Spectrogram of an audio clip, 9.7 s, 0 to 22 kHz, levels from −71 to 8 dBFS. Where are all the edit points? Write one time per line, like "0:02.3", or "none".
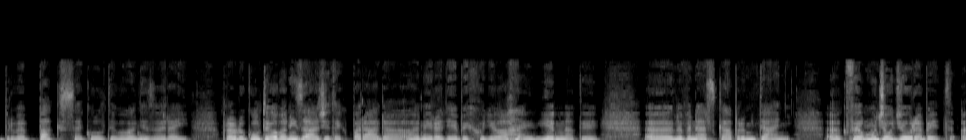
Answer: none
